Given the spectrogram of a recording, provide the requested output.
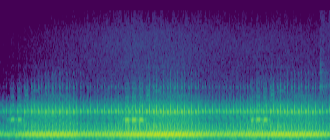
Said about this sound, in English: So here's your spoiler warning red alarm.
